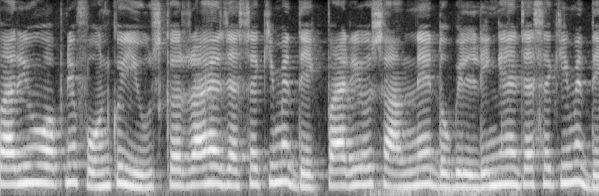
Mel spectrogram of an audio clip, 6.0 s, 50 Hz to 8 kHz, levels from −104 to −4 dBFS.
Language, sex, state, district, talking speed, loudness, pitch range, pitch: Hindi, female, Bihar, Katihar, 270 wpm, -13 LUFS, 205-240 Hz, 230 Hz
